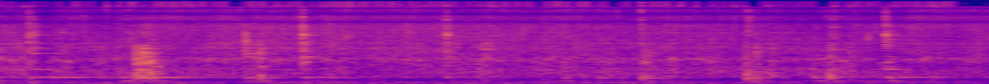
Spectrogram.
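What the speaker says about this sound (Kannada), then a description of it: "ಇನ್ನು ಸ್ವಲ್ಪ ಈಗ ಇದನ್ನು ಎಣ್ಣೆ ಒಳಗೆ ಚಲೋ ಕೈ ಆಡೋಣ." Ginger garlic paste frying in hot oil while being stirred, a close continuous sizzle punctuated by frequent quick scrapes and clinks of a spoon against the pan, with no talking.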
